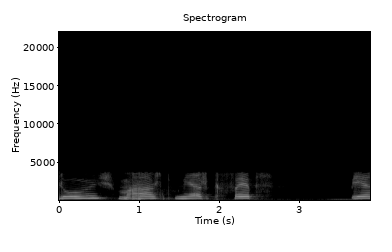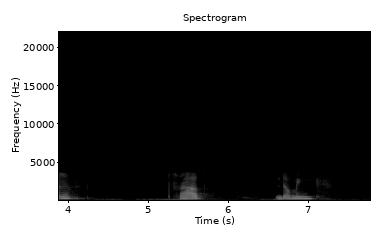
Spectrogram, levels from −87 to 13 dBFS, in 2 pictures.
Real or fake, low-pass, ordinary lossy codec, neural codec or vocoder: fake; 3.6 kHz; none; vocoder, 44.1 kHz, 80 mel bands, Vocos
